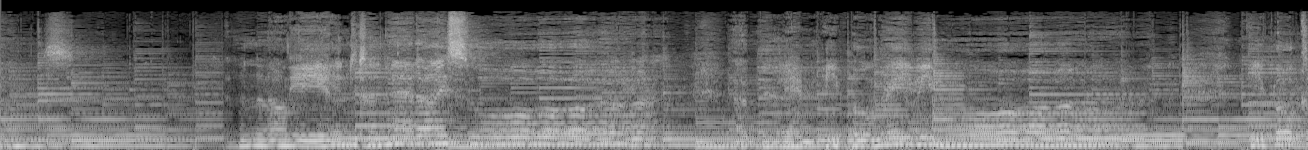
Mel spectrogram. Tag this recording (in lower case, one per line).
music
